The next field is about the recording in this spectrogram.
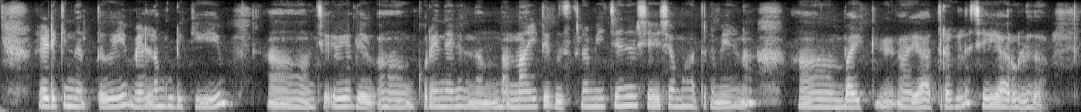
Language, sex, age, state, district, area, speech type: Malayalam, female, 30-45, Kerala, Palakkad, rural, spontaneous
